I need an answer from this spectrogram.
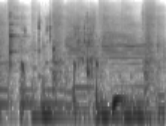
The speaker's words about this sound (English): Yeah, pour it into your empty glass. Get the pouring sound.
